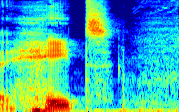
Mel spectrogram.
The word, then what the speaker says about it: hate: ou a palavra hate, esse E no final não vai... Primeiro, a gente não vai pronunciar. É tipo, como se fosse uma letra invisível. Realmente não tem pronúncia nenhuma, tá? E a vogal que fica no meio daquela palavra, que tem o E invisível no final, vai ter um som elongado, vai ter um som exagerado, tá?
